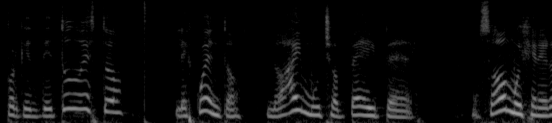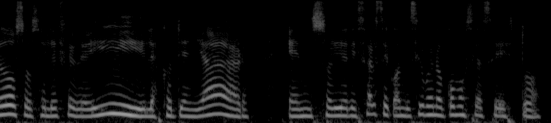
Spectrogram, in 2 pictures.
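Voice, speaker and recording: A woman with an Argentine accent lectures at a conference, her slightly high voice soft and mellow. She teaches by posing rhetorical questions and answering them herself, speaking into a microphone on stage. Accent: Argentine Spanish. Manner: didactic, many rhetorical questions. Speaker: police voice-analysis expert speaker. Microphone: handheld or stand microphone.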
